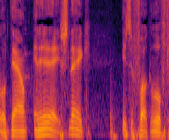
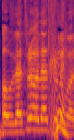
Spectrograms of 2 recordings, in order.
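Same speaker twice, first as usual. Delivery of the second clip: sudden realization; 10 semitones higher than usual. Real, not acted. Remembering the story's punchline, surprised. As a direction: voice jumps high, remembering the line.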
